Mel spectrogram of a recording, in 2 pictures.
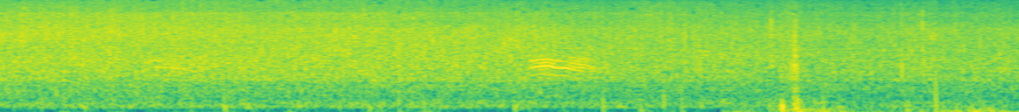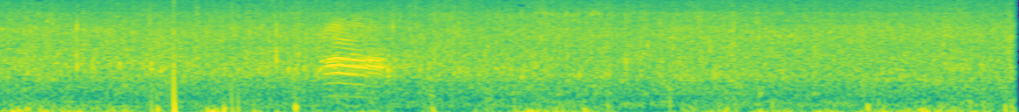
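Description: Steady rush of a small mountain stream, with crows cawing faintly in short runs of calls twice, about three seconds in and again near seven seconds. From about four seconds in, low thuds of footsteps and camera handling join in.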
